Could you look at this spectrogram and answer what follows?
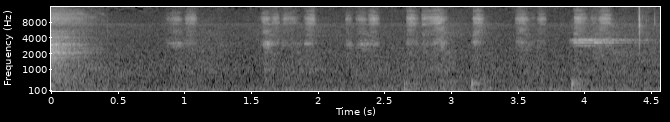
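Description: Chalk or marker scratches across a board in short strokes and taps, soft and fairly close, against a quiet room background.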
